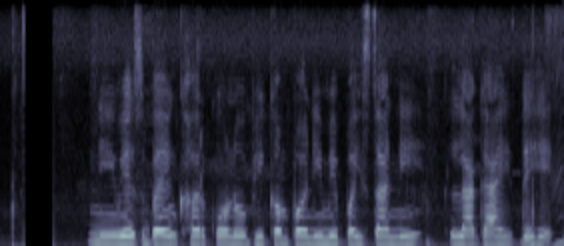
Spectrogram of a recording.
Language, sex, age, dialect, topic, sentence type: Chhattisgarhi, female, 18-24, Northern/Bhandar, banking, statement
